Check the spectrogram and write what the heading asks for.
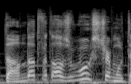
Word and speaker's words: Worcestershire: Wat veel mensen uitspreken als Worcestershire sauce. De saus is ooit uitgevonden in Worcester, in het graafschap Worcestershire. Maar het is toch echt de bedoeling deze tongenbreker uit te spreken als Worcester.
